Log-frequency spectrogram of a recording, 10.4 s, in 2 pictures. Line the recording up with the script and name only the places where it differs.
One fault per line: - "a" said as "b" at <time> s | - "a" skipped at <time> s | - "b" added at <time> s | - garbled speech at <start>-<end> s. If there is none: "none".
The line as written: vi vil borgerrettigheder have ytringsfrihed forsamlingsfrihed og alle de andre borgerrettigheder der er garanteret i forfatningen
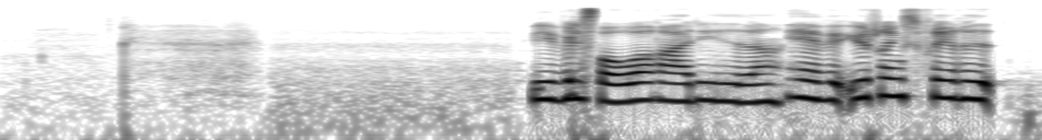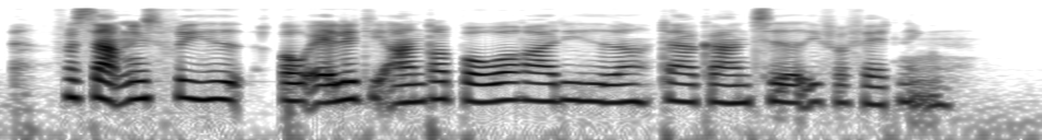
none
